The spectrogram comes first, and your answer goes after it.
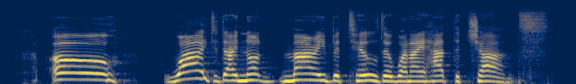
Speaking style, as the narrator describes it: Huldbrand called out

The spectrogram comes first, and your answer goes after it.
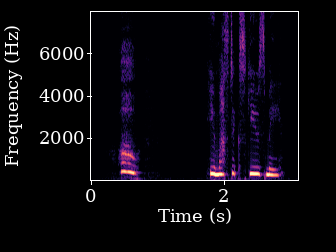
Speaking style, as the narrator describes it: exclaimed Cinderella

